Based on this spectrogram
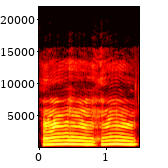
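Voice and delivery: loud, very high "ooh"; mock the wooing as a crying wail; sustained piercing hoot; high imitated wail. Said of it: "You go".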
